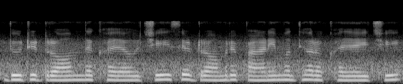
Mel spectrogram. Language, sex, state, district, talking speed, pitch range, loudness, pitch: Odia, female, Odisha, Nuapada, 150 wpm, 200-215 Hz, -15 LUFS, 210 Hz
